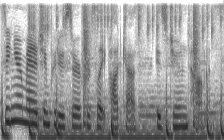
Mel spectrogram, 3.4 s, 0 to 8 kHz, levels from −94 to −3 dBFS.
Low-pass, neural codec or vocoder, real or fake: 7.2 kHz; none; real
